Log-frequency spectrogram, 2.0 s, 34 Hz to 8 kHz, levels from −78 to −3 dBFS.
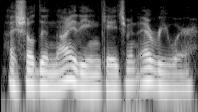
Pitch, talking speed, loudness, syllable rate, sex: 120 Hz, 180 wpm, -15 LUFS, 7.7 syllables/s, male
